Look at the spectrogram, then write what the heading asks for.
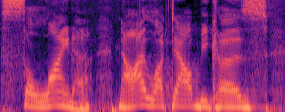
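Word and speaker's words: Celina: A which a lot of people would call Selena. I had a friend in in college spelled her name the same way. It was pronounced Selena. It's pronounced Salina.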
